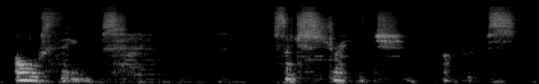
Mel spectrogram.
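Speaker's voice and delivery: muttering under the breath. As the visitors turn to leave, the man mutters to himself, muttering under his breath. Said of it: "you hear him mutter under his breath".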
